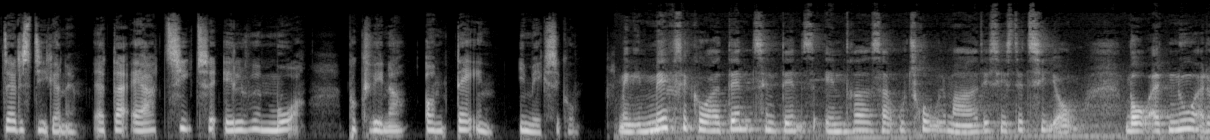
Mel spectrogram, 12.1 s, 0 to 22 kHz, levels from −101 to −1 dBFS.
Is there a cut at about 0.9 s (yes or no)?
yes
